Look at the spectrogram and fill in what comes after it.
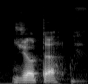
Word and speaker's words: Jota: Then Diogo Jota that's definitely not how you pronounce it. – Jota. – Is it? See, my Portuguese isn't up to scratch, I told you. – Yeah, yeah. Portuguese is easy. You think of Jose Mourinho, you actually pronounce the J.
